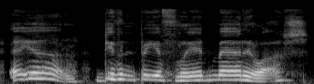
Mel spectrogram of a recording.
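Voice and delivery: high slow broad Cumbrian angel; slow, high Cumbrian drawl; broad Cumbrian accent. Pretend. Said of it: "It was in broad Cumbrian".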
